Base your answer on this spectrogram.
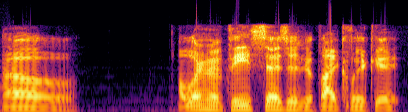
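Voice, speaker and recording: An older man gives casual commentary on a game he is playing. His voice is very bright and clear, and he speaks slowly. The recording is close but somewhat band-limited. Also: mid-range voice, no room sound, lo-fi sound, faint music behind. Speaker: gamer doing a first-time playthrough.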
